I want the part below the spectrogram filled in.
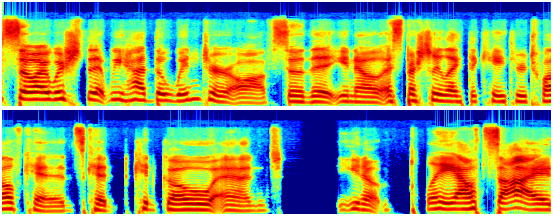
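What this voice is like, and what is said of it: Wisconsin accent. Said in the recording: “I lived in Wisconsin for a very long time. People might be able to tell that from my accent”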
